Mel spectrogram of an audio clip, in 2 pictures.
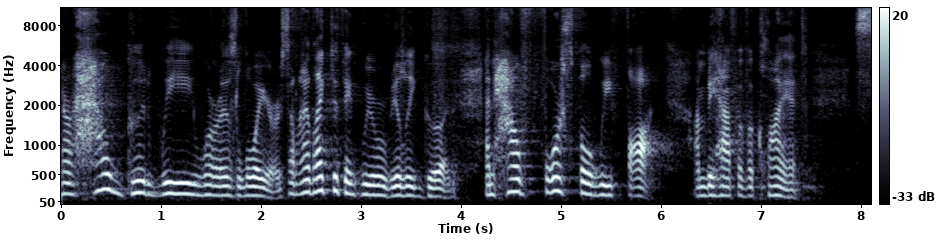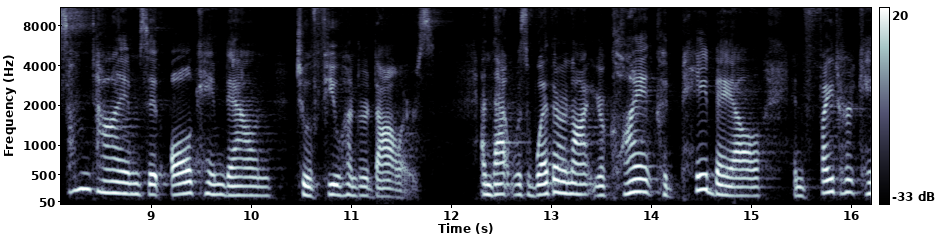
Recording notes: In this live conversation.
